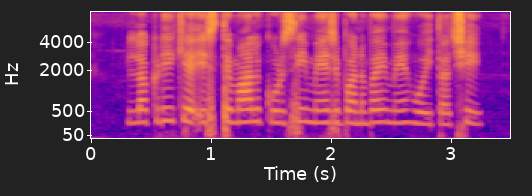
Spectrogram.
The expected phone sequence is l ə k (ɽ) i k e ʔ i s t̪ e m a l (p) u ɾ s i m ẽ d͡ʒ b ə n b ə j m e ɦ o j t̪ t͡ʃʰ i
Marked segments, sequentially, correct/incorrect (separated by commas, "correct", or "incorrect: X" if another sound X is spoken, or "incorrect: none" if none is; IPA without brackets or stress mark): correct, incorrect: k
